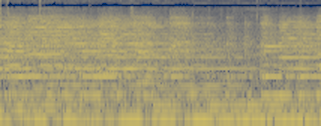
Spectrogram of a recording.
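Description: Live rock band's electric guitars playing sustained, ringing chords through a stadium sound system, with a steady low bass note underneath.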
